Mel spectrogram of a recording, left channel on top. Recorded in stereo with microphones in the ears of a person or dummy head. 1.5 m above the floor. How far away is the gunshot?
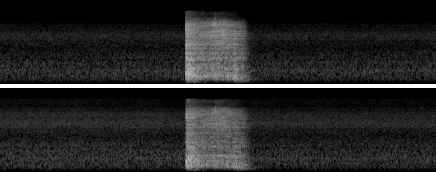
About 1.1 m.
